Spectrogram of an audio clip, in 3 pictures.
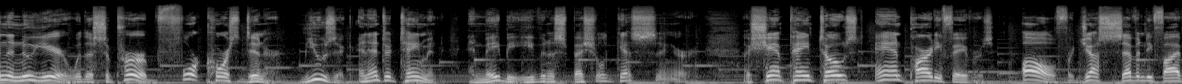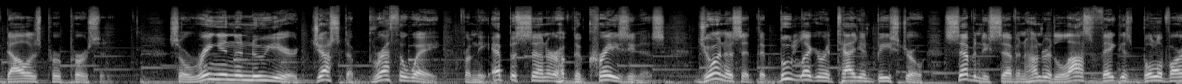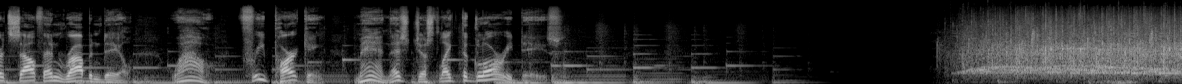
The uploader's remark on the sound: Live at the SouthPoint Casino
